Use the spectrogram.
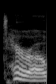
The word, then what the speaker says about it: tarot: get the modern day word of tarot with a silent T at the end so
